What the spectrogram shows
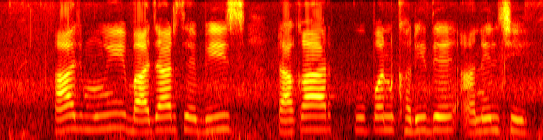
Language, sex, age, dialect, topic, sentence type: Magahi, female, 18-24, Northeastern/Surjapuri, banking, statement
